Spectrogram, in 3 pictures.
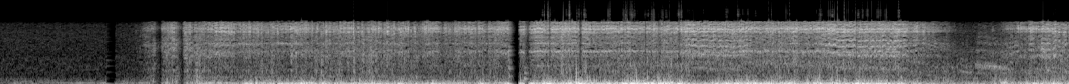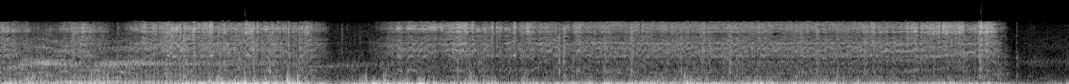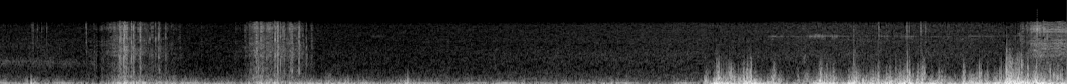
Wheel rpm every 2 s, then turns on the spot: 40, 220, 230, 230, 140, 60, 160, 130, 160, 160, 60, 10, 10, 0, 0, 20.
20-24 30-32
